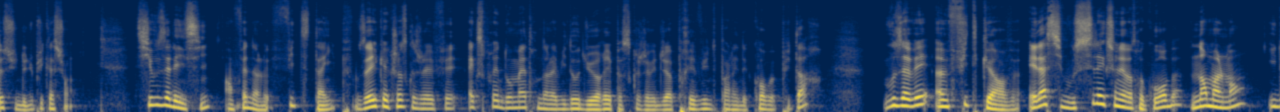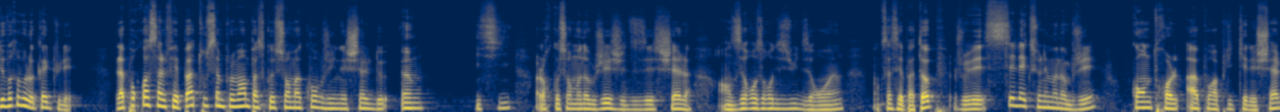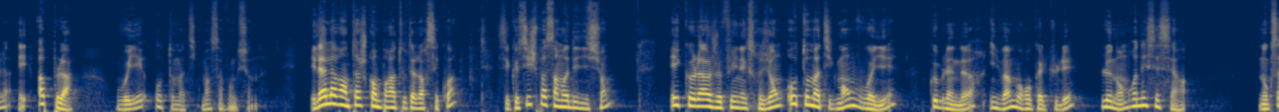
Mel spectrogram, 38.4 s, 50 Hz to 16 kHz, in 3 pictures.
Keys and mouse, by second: 8.4-9.6 drag, 10.9 click, 16.7 click, 17.8 click, 18.2-18.6 shift+middle drag, 24.0 ctrl+a, 28.5 middle drag, 29.8 shift+middle drag, 30.2 Tab, 30.8 click, 31.2 middle click, 31.9 e, 35.2 r, 36.1 e.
